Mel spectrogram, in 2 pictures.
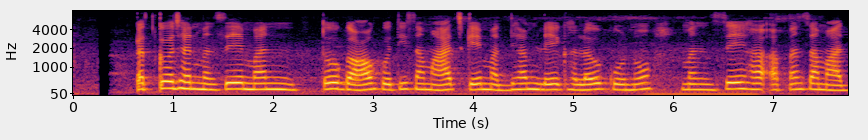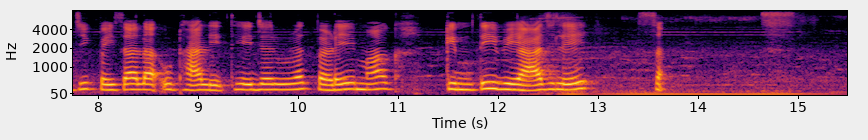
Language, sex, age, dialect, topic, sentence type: Chhattisgarhi, female, 25-30, Central, banking, statement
